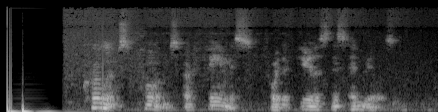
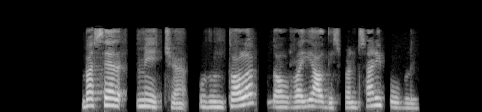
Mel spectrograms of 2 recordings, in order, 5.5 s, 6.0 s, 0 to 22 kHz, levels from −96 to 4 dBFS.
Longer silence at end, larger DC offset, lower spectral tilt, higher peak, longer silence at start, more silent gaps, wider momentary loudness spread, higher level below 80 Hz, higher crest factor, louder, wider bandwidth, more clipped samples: second, 0.1 s vs 0.8 s; neither; about the same, -5.5 dB/octave vs -4.5 dB/octave; second, -10 dBFS vs -2 dBFS; second, 0.1 s vs 1 s; second, none vs 1.59-1.69 s, 2.36-2.48 s, 3.26-3.32 s, 4.81-4.87 s; first, 17 LU vs 10 LU; first, -42 dBFS vs -60 dBFS; about the same, 20 dB vs 18 dB; second, -32 LUFS vs -18 LUFS; first, 16.5 kHz vs 8.2 kHz; neither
